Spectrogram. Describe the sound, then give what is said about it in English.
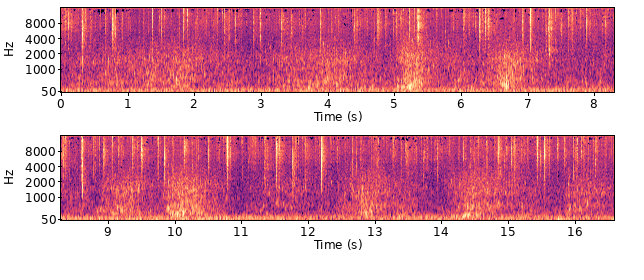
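A dawn chorus of birds, led by a pigeon or dove cooing softly at intervals over a steady hush of background chirps and faint ambience, with no one speaking. “It was dawn, and the early morning chorus of birds was in full force over the airwaves.”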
